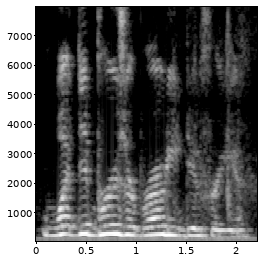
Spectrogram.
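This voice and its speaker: A woman reading an interviewer's part aloud, halting and stumbling over words. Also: on the high side, dark tone. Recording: distant microphone.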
